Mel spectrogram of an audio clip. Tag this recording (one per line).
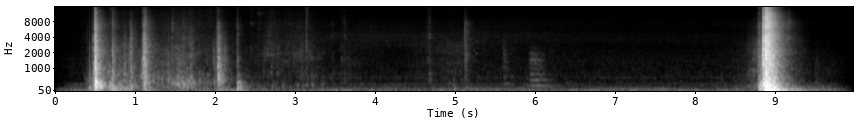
slam
doors
shut
open
closing
door
opening
close
train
